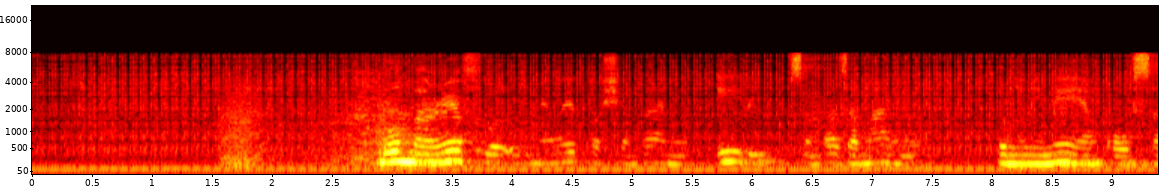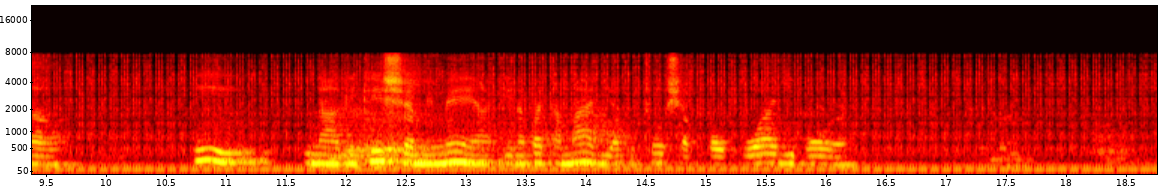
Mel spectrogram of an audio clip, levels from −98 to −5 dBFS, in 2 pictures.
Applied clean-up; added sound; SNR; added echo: none; Engine; 15 dB; none.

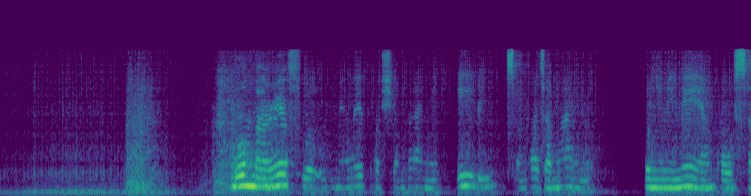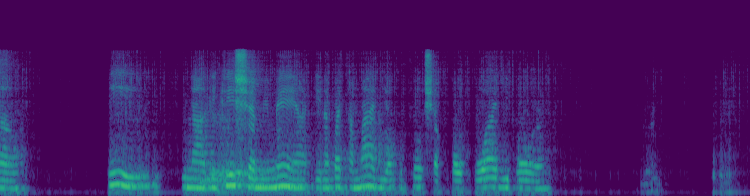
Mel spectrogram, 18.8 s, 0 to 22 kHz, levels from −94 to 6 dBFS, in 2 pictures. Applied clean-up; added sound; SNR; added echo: neural mask model RNNoise.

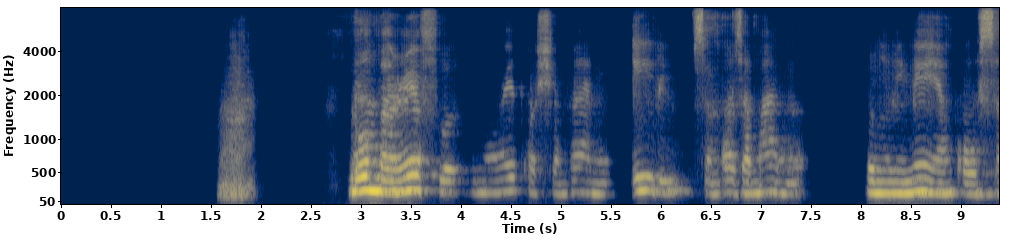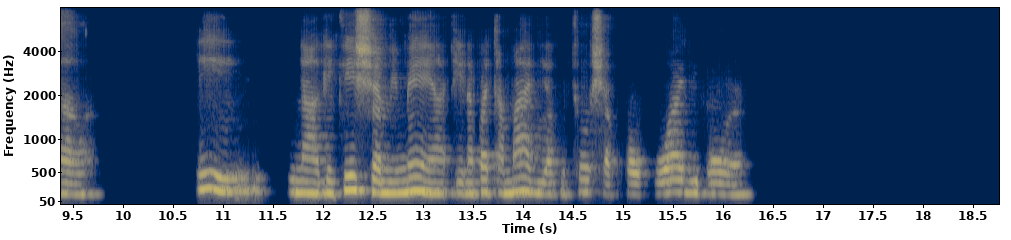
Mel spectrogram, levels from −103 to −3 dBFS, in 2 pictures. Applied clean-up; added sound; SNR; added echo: neural mask model Resemble Enhance denoiser.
